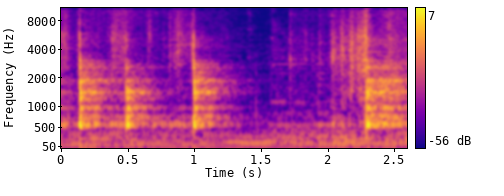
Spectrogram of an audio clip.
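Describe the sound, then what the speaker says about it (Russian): A knife chops through onion on a cutting board, five crisp, close taps at irregular intervals, each a short sharp knock against the wood. "Лук нарезайте кому как нравится, полукольцами"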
